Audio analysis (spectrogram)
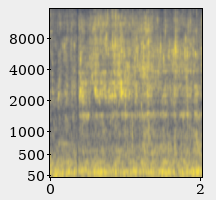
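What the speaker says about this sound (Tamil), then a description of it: "இப்போ தண்ணி சேர்த்துக்கலாம்." Water is poured into a cooking pot over mutton bones, small onions and chopped tomato for mutton bone soup, giving a steady close splashing pour with no talk.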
